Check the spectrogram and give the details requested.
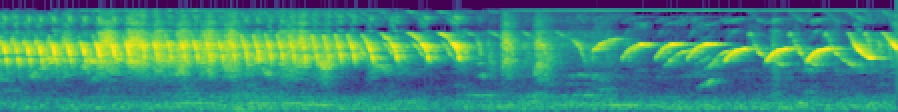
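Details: A canary's masteran song for training other birds: loud buzzy rolling trill first, then a string of clear descending swept notes repeated about three per second.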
